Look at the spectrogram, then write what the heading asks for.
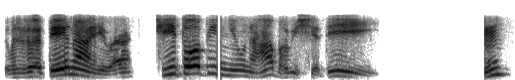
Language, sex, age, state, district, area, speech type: Sanskrit, male, 45-60, Karnataka, Shimoga, rural, conversation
